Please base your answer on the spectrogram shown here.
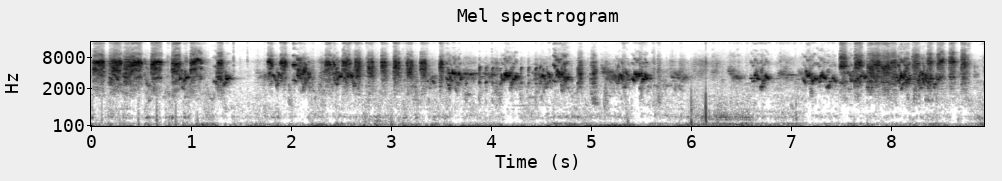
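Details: Captive colony of budgerigars: dense chorus of chattering, chirping and squawking birds, rhythmic pulses of sound with a slightly quieter stretch mid-way.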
